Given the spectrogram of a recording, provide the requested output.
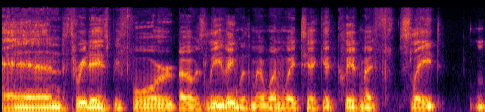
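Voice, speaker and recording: A man with a dark, mellow tone and fairly low pitch speaks at a fairly slow pace with fairly even intonation. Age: 60s. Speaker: executive coach and author. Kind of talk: interview. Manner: halting.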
